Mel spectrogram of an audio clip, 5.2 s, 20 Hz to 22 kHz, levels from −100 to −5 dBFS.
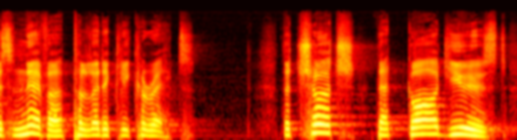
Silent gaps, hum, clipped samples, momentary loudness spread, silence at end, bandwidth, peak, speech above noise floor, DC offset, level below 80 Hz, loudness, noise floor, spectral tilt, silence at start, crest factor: none; none; under 0.1%; 11 LU; 0.2 s; 14 kHz; -4 dBFS; 49 dB; under 0.1%; -58 dBFS; -20 LUFS; -69 dBFS; -5 dB/octave; 0 s; 16 dB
